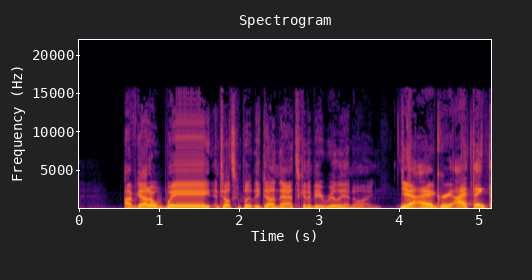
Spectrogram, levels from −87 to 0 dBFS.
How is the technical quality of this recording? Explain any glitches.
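The recording has one clear glitch, a system hang loop from 1.21 to 1.56 s, between "I've got to" and "until it's completely done". The computer or audio driver stalled while the sound hardware kept replaying the same 10 ms stretch of its buffer, roughly 35 times over. Because the loop is so short, it doesn't stutter. It fuses into a steady 100 Hz buzz lasting about a third of a second, after which the speech resumes with little or nothing missing.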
